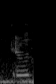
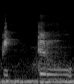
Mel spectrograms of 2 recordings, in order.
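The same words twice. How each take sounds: First: The word is said lightly, without force. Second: The word is said with heavy force. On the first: The speaker calls it right. "పితృ తేలిగ్గా చెప్పాలి" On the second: The speaker calls it wrong. "అలా stress రాకూడదు"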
